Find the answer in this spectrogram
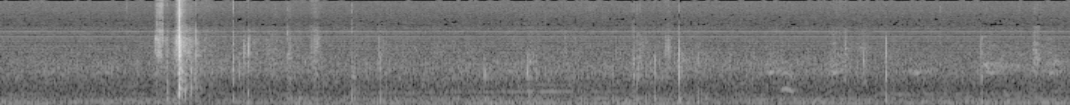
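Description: A tennis ball struck hard by a racket: one sharp, ringing crack about two seconds in, followed by a scatter of much fainter taps and ticks, over a steady low rumble of wind on the microphone.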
